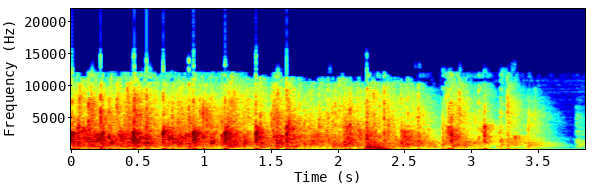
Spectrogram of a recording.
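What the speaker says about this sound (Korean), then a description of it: "하니까 박수를 쳐줘요." Audience applause in a lecture hall, a dense burst of many hands clapping at close range that swells and then thins out toward the end, with a brief low vocal sound partway through.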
